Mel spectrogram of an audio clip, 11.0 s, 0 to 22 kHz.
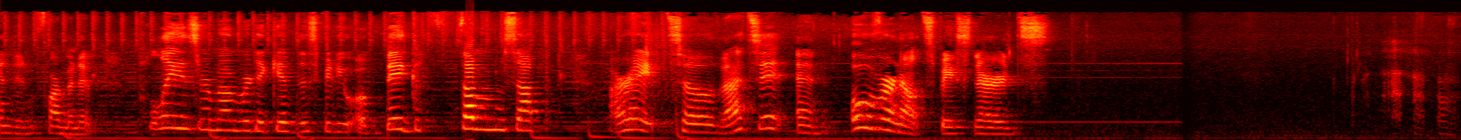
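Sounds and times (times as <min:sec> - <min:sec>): faint pure tone: 0:07.4 - 0:08.9.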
